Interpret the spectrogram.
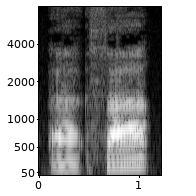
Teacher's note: fa is recited by bringing the upper incisors down to the inside of the lower lip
